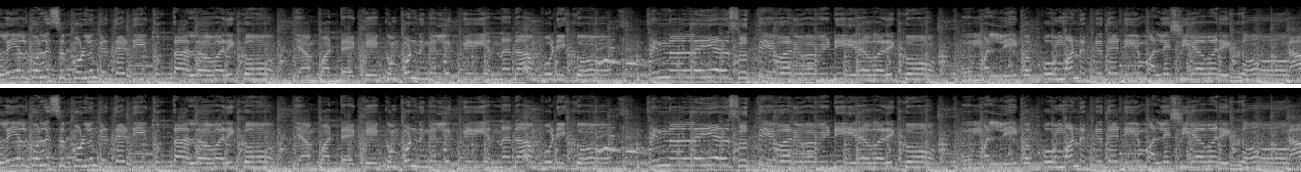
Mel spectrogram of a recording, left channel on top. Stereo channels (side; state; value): both; identical; correlation 1.00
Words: கொலுசு குள்ளுங்க தடி குத்தாலம் வரைக்கும் என் பாட்டை கேட்கும் பொண்ணுங்களுக்கு என்னதான் பிடிக்கும். பின்னாலேயே சுத்தி வருவ விடிய வரைக்கும் உன் மல்லிகைப்பூ மணக்கு தடி மலேசியா வரைக்கும்.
